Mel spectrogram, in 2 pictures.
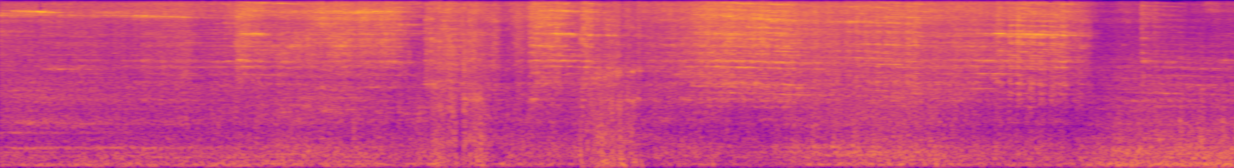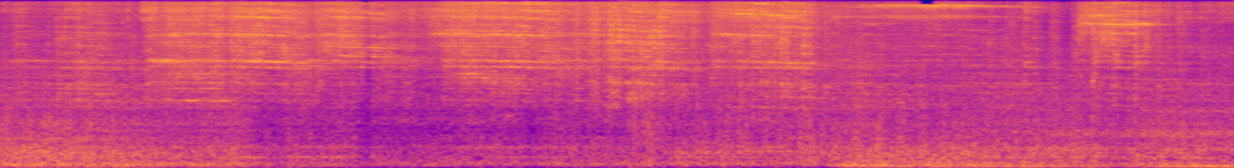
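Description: A BNSF freight train rolls past close by, its steel wheels squealing on the rail and its car wheels clacking over the joints. Near the end a deeper diesel rumble builds as a rear locomotive comes past.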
